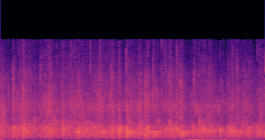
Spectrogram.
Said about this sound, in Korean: 오늘 저 모자가 간만에 남녀가 껴안고 자기로 했다 고 그러니까 박수 좀 한 번 쳐주시고요.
